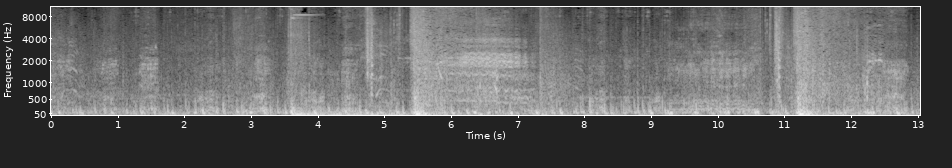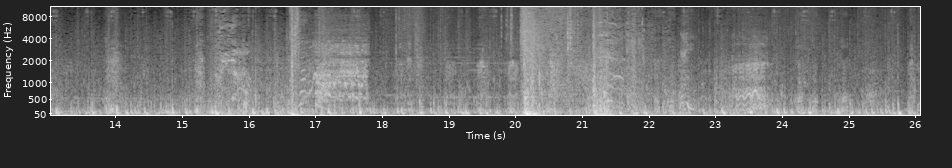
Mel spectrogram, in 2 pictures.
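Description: Horse hooves pound steadily on a dirt trail.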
